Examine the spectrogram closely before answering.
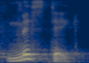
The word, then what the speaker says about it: mistake: and mistake the the the prefix miss is not attracting the um stress so we don't say mistake the uh we add the prefix and the root the verb in this case um keeps the stress take mistake the same with the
